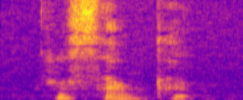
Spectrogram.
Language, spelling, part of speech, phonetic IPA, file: Polish, rusałka, noun, [ruˈsawka], LL-Q809 (pol)-rusałka.wav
